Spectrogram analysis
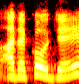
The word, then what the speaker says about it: Adekoje: latest series unleash your story we have maxwell adekoje i hope i said it right that's that's fantastic no i tell you what you're 1010.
